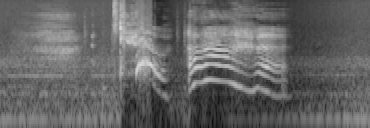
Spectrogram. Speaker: i have the start of a sneeze so that's how i sneeze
